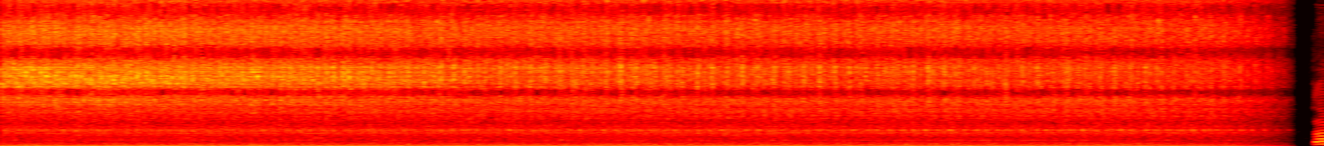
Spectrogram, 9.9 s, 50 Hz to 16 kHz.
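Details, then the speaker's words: Nissan Tiida with LPG system, first start after long standing, needing 4-5 seconds cranking; compression and plugs fine: uneven, shaky idle with loping low rumble that stumbles and chokes; LPG system suspected as the cause of the rough running. "і тоді двигун як-неяк запускався, його трусило, він так захльобувався трошки, працював нестабільно."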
